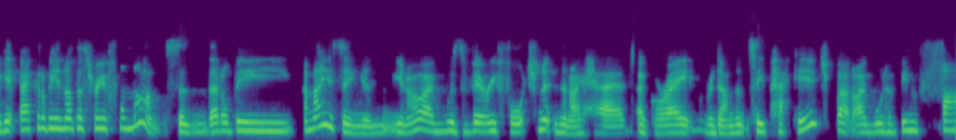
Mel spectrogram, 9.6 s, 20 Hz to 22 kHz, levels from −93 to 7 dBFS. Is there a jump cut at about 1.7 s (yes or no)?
no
